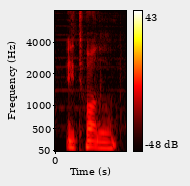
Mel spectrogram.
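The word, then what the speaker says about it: étoile: And I say Itoli because I just see the way it's spelled and think of how I would say it the best I can. I know it's wrong.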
